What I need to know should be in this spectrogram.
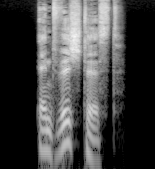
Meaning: inflection of entwischen: 1. second-person singular preterite 2. second-person singular subjunctive II
- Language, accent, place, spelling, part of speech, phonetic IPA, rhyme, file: German, Germany, Berlin, entwischtest, verb, [ɛntˈvɪʃtəst], -ɪʃtəst, De-entwischtest.ogg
